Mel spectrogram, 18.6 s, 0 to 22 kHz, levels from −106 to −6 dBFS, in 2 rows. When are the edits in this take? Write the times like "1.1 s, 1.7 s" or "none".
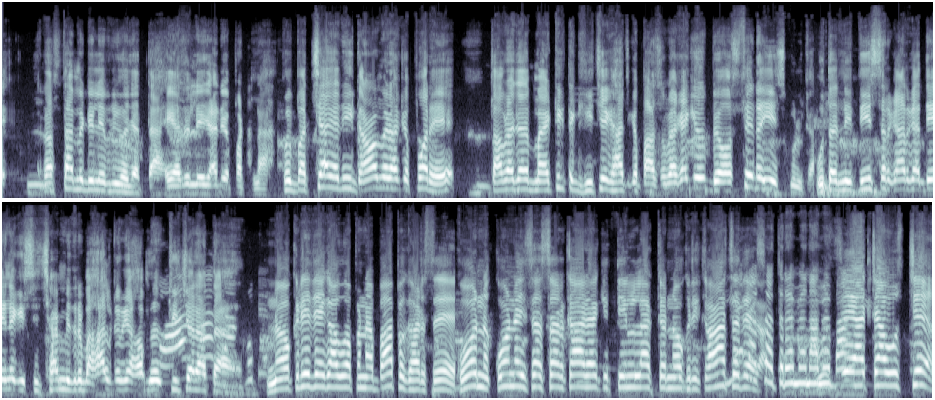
2.6 s, 8.1 s, 11.8 s, 13.8 s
